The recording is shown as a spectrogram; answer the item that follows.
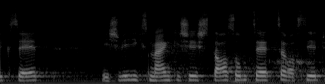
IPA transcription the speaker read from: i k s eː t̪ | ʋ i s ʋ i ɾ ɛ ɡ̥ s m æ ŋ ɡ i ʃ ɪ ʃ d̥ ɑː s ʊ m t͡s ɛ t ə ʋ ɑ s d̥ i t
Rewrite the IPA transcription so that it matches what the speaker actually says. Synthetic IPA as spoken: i k s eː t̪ | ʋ i ʃ ʋ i ɾ i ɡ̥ s m æ ŋ ɡ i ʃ ɪ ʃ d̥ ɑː s ʊ m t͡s ɛ t͡s ə ʋ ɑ s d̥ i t

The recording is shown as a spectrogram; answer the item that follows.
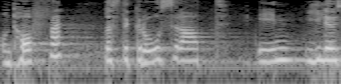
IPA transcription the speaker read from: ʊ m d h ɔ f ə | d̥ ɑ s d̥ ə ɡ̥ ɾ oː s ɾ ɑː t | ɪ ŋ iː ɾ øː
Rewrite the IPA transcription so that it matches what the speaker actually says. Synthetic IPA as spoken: ʊ n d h ɔ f ə | d̥ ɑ s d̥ ə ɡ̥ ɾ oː s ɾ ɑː t | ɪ n iː l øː

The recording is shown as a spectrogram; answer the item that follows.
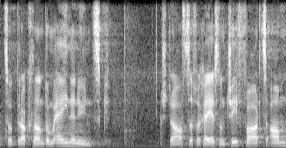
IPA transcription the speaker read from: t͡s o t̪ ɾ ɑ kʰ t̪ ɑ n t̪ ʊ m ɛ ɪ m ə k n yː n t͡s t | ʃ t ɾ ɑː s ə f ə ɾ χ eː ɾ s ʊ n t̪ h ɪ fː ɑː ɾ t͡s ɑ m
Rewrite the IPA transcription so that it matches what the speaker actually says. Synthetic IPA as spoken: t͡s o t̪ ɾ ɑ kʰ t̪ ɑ n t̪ ʊ m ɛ ɪ n ə n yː n t͡s k | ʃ t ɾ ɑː s ə f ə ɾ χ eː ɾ s ʊ n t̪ ʃ ɪ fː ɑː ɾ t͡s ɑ m

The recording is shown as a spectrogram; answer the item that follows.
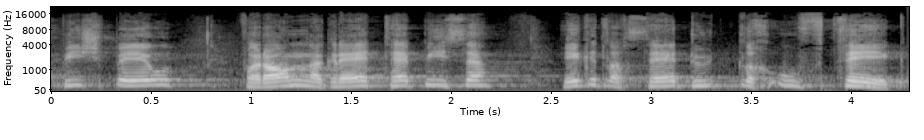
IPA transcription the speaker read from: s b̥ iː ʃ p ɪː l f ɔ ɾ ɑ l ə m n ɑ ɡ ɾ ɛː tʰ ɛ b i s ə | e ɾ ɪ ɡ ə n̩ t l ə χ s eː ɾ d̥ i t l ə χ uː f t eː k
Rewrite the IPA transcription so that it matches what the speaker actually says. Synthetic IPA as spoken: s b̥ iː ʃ p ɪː l f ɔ ɾ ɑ l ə m n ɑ ɡ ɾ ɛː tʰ ɛ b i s ə | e ɪ ɡ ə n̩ t l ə χ s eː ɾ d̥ y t l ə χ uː f t͡s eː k

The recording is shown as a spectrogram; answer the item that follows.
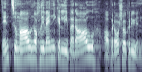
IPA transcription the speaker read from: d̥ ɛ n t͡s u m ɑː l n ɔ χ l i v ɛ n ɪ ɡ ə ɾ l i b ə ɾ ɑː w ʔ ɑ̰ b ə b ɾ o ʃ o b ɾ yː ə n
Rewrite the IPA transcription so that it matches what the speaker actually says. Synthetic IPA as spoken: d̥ ɛ n t͡s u m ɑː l n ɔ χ l i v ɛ n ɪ ɡ ə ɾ l i b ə ɾ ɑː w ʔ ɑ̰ b ə ɾ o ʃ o ɡ ɾ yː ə n

